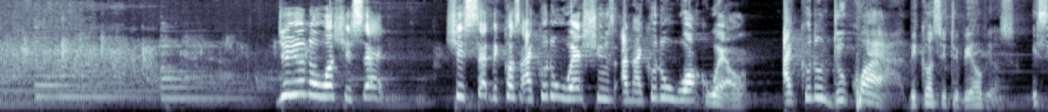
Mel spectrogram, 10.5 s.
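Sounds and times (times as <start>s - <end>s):
audience applause: 0.0s - 3.9s
speech: 2.8s - 10.4s.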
